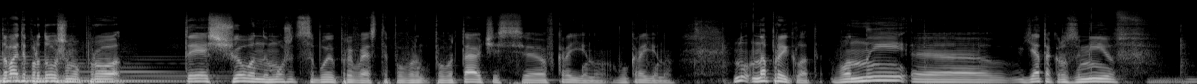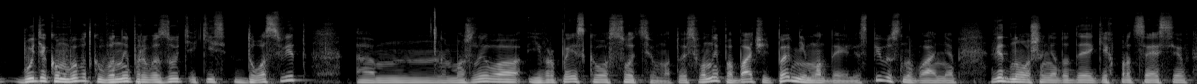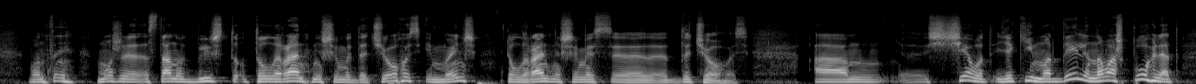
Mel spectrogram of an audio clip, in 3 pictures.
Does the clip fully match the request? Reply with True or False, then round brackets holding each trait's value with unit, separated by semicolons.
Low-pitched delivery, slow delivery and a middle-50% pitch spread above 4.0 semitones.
True (115 Hz; 100 wpm; 5.0 semitones)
